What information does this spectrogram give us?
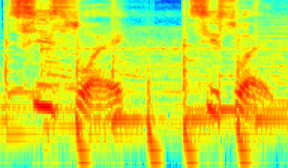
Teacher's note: you're not getting those CH sounds or the sh sounds in the southern Mandarin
